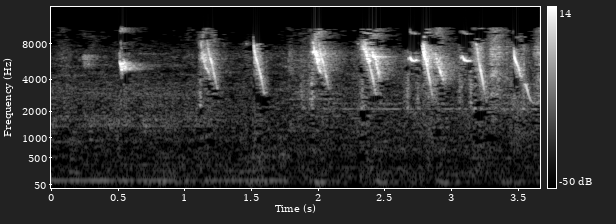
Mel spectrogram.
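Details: Juvenile saffron finch first songs, a few spaced, high downslurred chirps building into a quicker cluster, with a low steady hum behind.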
